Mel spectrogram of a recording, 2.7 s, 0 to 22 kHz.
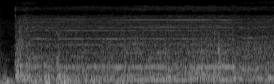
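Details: R33 Nissan Skyline, after replacing burnt-out window motor with aftermarket unit, ignition on: steady, even whir about two and a half seconds, no grinding or straining; new window motor runs smoothly.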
